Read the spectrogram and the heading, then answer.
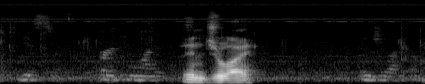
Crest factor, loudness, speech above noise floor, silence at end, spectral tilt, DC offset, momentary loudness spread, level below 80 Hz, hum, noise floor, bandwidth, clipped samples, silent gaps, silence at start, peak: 22 dB; -17 LUFS; 29 dB; 0.4 s; -6.5 dB/octave; under 0.1%; 26 LU; -66 dBFS; none; -50 dBFS; 18.5 kHz; under 0.1%; none; 0.2 s; 0 dBFS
